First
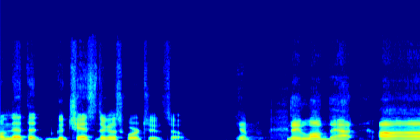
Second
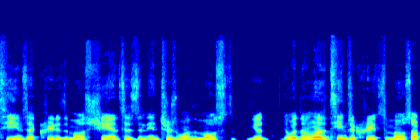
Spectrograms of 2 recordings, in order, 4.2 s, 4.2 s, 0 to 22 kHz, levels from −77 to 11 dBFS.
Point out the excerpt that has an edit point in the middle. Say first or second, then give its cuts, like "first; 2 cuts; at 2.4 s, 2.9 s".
first; 1 cut; at 2.9 s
